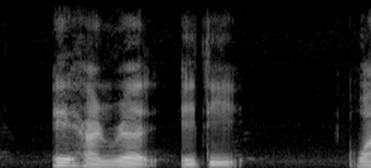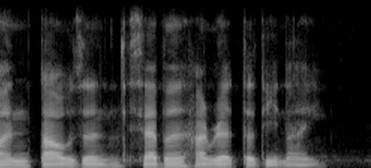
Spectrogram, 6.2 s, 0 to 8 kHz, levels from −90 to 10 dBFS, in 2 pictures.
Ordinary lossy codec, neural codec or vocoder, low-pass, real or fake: Opus, 24 kbps; none; 7.2 kHz; real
